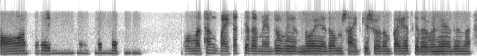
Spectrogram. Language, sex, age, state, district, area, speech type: Manipuri, male, 45-60, Manipur, Imphal East, rural, conversation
